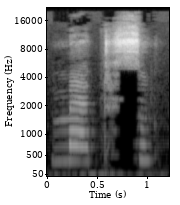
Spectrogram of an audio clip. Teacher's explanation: читаємо як с тому що буква Т знову ж таки глуха приголосна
